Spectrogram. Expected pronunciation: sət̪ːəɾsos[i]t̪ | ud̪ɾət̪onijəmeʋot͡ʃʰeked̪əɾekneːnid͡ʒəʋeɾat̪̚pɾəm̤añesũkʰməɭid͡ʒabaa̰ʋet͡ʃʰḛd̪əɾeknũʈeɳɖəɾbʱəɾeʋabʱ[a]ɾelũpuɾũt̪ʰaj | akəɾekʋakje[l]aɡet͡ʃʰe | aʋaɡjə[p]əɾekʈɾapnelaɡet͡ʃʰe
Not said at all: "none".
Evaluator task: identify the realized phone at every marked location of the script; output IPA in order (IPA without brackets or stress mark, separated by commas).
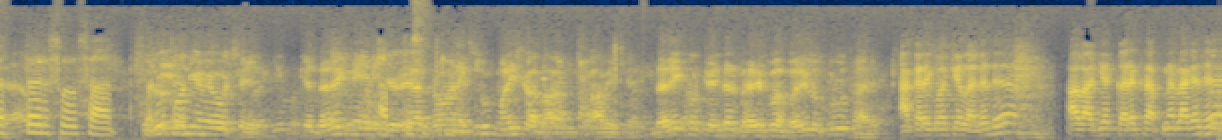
a, ə, l, k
